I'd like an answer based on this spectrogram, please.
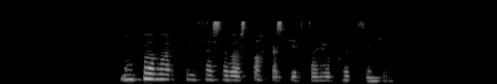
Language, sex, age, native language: Icelandic, female, 50-59, Icelandic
